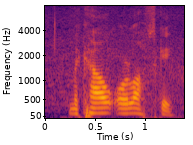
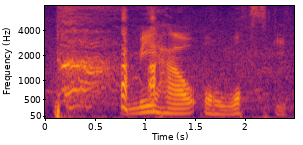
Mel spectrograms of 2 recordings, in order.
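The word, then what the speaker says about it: Mikołaj Orłowski: Can you say his name properly? Yes. Got him. Macau Orlovski. You messed it up. Miho or Wolfski.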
